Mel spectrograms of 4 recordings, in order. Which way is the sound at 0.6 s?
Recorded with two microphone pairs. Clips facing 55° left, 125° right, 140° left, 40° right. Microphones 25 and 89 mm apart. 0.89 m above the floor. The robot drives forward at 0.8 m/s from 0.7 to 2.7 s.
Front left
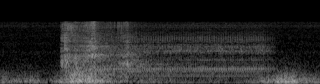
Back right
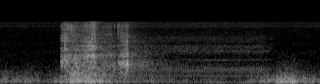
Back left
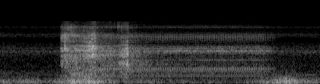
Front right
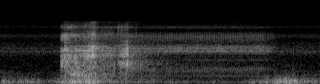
60° right.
